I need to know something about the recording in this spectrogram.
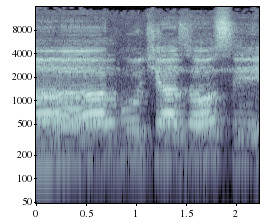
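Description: Orthodox monks singing a slow church chant in men's voices, holding long notes that glide gently in pitch.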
